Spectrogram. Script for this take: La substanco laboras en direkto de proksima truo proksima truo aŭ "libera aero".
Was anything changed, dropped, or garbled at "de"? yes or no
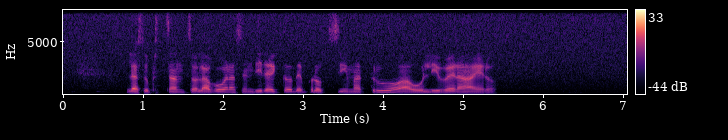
no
